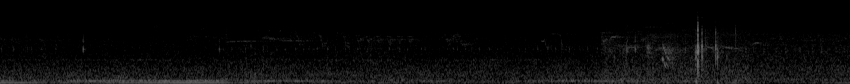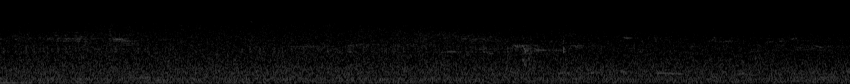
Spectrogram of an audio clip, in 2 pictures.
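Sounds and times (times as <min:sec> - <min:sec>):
low steady hum: 0:00.0 - 0:17.0
bird chirps and calls: 0:01.4 - 0:07.7.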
